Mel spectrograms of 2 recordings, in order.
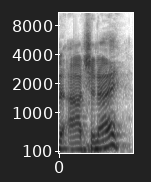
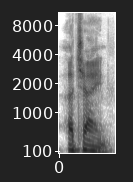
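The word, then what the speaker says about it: Achane: names continue please Dad Devin archanae uh no a chain a chance there's no I in there so actually it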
